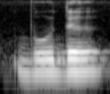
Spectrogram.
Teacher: دال کا قلقلہ کرنا ہے آخر میں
